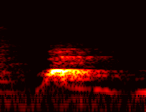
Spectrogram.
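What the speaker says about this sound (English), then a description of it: "You might be able to hear my dogs in the background." Dogs barking in the background of a home workout: one short, muffled bark or yelp, fairly distant and moderately loud, over a quiet room.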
